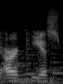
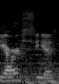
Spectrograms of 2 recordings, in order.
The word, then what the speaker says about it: Arceus: It's definitely pronounced with an S sound because the Japanese name is phonetically identical. Yeah, I mean, I'm sure that they meant for it to be Arceus in Japanese, and because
